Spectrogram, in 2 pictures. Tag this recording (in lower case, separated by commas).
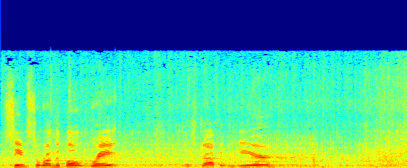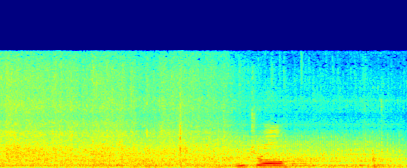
speech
